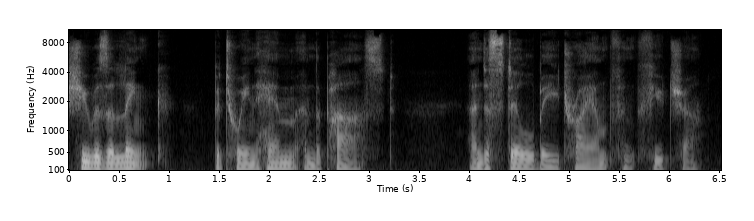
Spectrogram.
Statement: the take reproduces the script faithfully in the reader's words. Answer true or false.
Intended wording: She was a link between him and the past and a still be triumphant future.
true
